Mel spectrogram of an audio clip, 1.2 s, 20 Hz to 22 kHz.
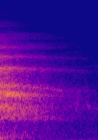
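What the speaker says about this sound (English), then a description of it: "5 long deep breaths." A single long, deep exhale during restorative yoga for pain management, airy and close, fading steadily over about a second with no talking.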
